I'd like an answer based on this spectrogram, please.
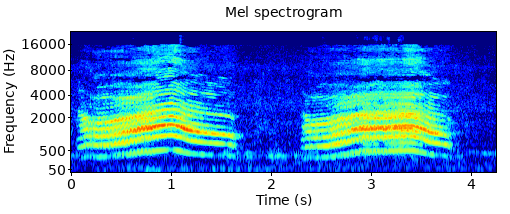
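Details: A domestic cat gives two long, loud, wailing cries that rise and then sag, a caterwaul, typically from females in heat broadcasting availability to mates over a wide area.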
